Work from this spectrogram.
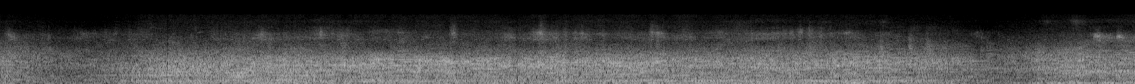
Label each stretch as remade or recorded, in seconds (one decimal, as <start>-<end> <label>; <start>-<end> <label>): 0.0-1.5 remade; 1.5-2.3 recorded; 2.3-11.4 remade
